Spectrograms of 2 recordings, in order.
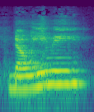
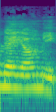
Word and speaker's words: Noemi: So her name was Noemi Ramon. Okay. I want to call her Naomi constantly because it's almost spelled like that, but it's not.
